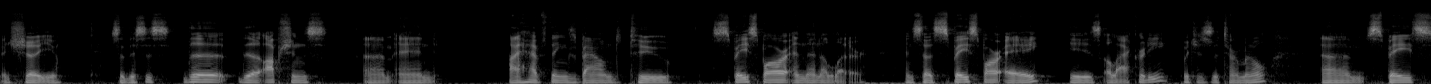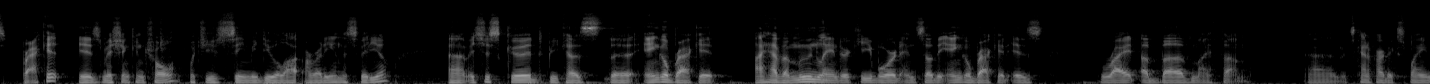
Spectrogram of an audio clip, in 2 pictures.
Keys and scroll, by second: 15.9 space, 15.9 [, 18.0 Home, 18.0 space, 18.0 [.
